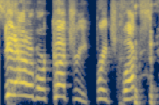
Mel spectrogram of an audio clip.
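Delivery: high, loud mock-outraged yell; joking furious outburst; mock angry shout. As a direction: yell it as a hammed-up xenophobic rant. Mock outburst at Cajun people.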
